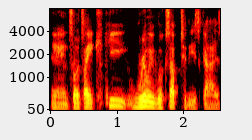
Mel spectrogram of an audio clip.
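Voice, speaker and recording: A man's unremarkable speaking voice at a medium pitch, with ordinary pitch variation, a fairly quick pace and a dry, close sound with no echo. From Connecticut, US. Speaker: wrestling podcast co-host and play-by-play announcer. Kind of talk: casual chat.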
